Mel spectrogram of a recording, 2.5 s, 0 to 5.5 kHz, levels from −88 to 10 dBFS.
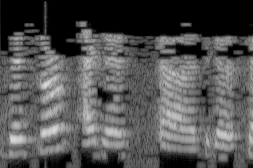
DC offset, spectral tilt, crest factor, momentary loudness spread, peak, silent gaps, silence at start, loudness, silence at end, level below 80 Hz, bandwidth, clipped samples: under 0.1%; -5 dB/octave; 16 dB; 9 LU; 0 dBFS; none; 0 s; -15 LUFS; 0 s; -60 dBFS; 5.4 kHz; under 0.1%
